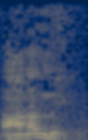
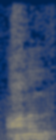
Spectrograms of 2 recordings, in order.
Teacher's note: इसमें ना जो है बीच में ज्यादा बोला जा रहा है, आनंद, क्योंकि ये नौदा संयुक्त से पहले जो है ना, ये जो है इस पर जोर लगता है, आनंद नहीं।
